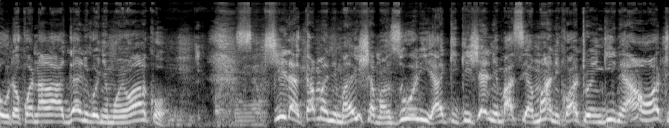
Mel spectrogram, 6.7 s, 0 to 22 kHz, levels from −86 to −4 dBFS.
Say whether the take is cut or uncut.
uncut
